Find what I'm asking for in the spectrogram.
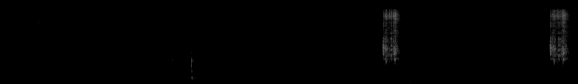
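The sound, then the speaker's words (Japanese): Two sharp camera shutter clicks sound as photos are taken, about two seconds apart. A few faint small clicks come earlier in an otherwise quiet background. “よし、写真も撮りました。”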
